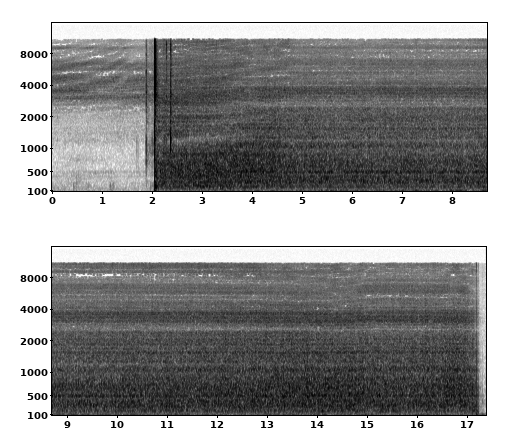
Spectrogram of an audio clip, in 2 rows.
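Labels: A small gas burner clicks on. 1.8 - 2.5
A small gas burner is burning. 2.6 - 17.4

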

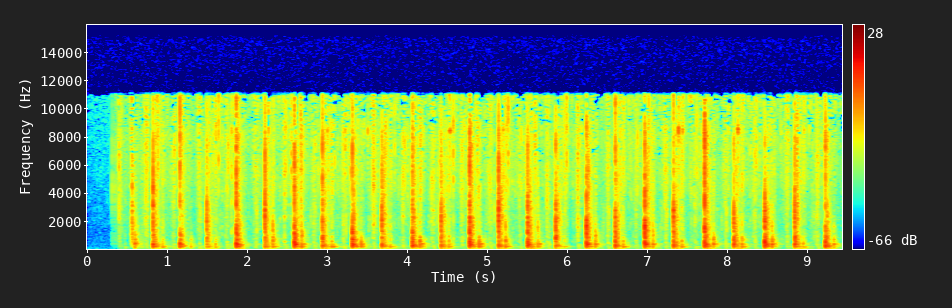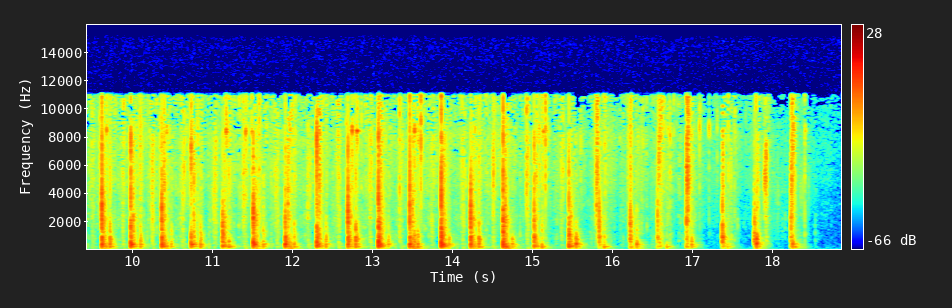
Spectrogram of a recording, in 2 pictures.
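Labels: Footsteps on a wooden floor, rhythmically. 0.5 - 18.3

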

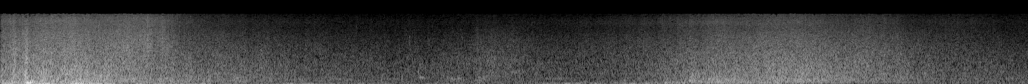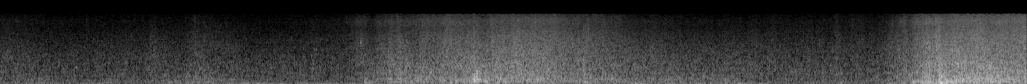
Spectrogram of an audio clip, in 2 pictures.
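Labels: The sound of a wave of water. 0.0 - 3.0
Water splashing. 2.7 - 6.6
The sound of a wave of water. 6.5 - 9.3
Water splashing. 9.3 - 13.9
The sound of a wave of water. 13.8 - 16.5
Water splashing. 16.4 - 19.2
The sound of a wave of water. 19.2 - 20.6

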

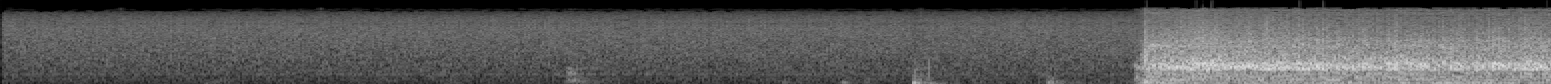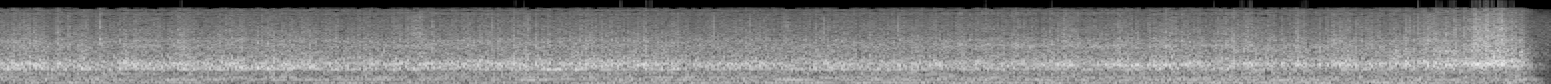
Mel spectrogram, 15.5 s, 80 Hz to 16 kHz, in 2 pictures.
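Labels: A steady mid-volume white noise with a continuous hiss. 0.0 - 5.6
A loud, continuous high-pitched drilling sound. 5.6 - 15.5

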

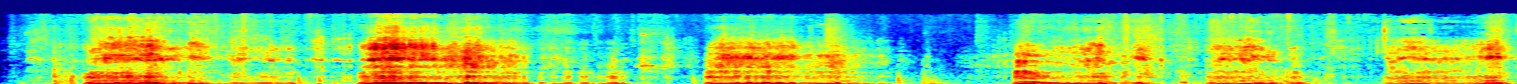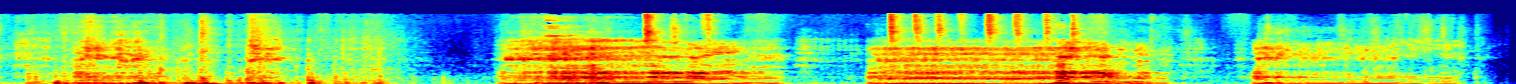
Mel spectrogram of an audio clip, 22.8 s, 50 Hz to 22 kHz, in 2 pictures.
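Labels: A wolf growls intensely nearby with a deep, rumbling sound. 0.5 - 22.5
A wolf scrapes its paws against the ground while growling intensely nearby. 8.8 - 11.2
A wolf scrapes its paws against the ground while growling intensely nearby. 12.7 - 15.1
A wolf makes a strange noise that sounds like something moving indoors. 18.1 - 20.2

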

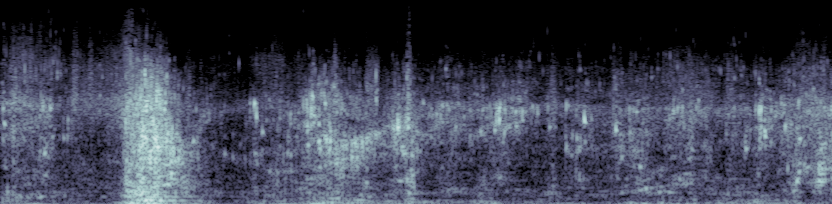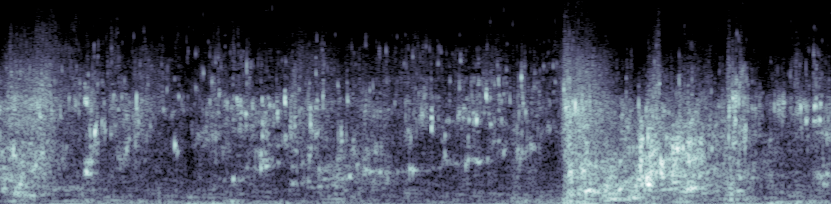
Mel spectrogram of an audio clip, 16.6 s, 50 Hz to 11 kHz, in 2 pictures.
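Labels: Underwater waves surge back and forth, creating a continuous rhythmic current. 0.0 - 16.6
Occasional bubbles rise and burst, creating soft gurgling noises in the underwater soundscape. 0.9 - 2.4
Occasional bubbles rise and burst, creating soft gurgling noises in the underwater soundscape. 13.7 - 16.4

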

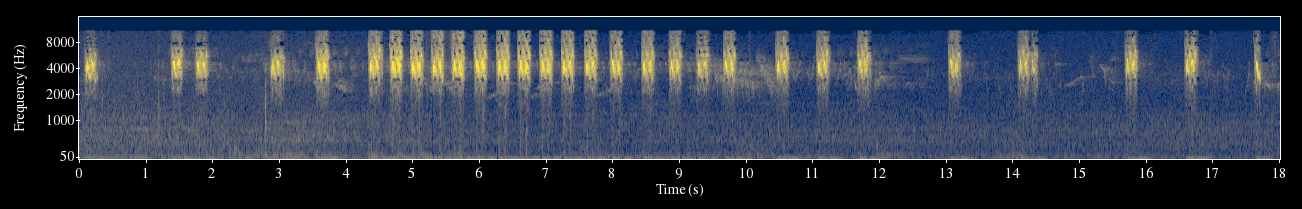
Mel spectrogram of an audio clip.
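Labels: A bird chirps once with a high pitch. 0.1 - 0.3
A bird chirps rhythmically with a high pitch. 1.4 - 2.0
A bird chirps once with a high pitch. 2.8 - 3.8
A bird chirps rhythmically with a high pitch. 4.3 - 11.9
A bird chirps once with a high pitch. 13.0 - 13.3
A bird chirps once with a high pitch. 14.1 - 14.4
A bird chirps once with a high pitch. 15.7 - 15.9
A bird chirps once with a high pitch. 16.6 - 16.8
A bird chirps once with a high pitch. 17.6 - 17.8

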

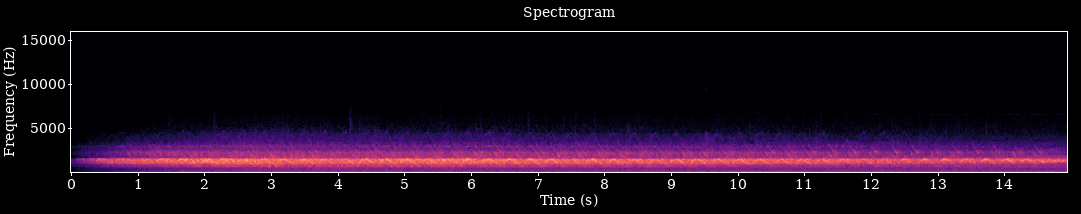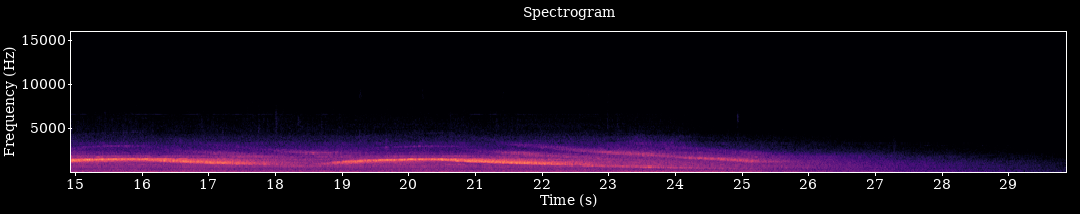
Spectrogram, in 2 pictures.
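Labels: A loud police siren recurs and fades into the distance. 0.1 - 25.8

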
